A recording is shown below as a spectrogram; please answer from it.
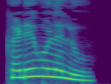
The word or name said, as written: ಕಡೆವೊಳಲು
